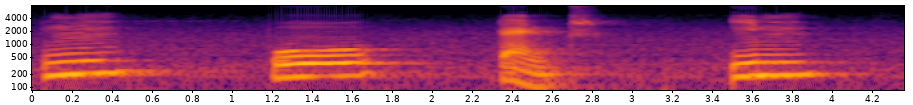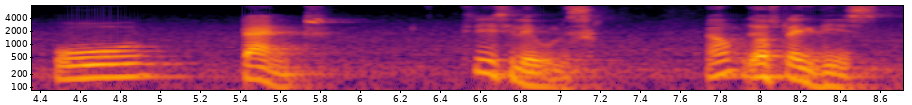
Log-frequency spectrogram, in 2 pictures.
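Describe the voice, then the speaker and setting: A man's voice: high voice, vocal fry. Odia-accented man teaching a poetry lesson. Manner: slow, deliberate explanations with repeated words; switches between English and Odia. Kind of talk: classroom lecture on poetry.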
